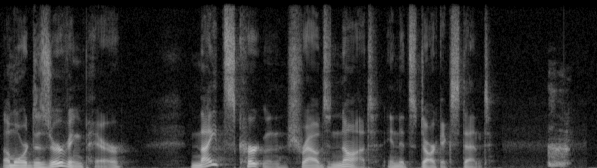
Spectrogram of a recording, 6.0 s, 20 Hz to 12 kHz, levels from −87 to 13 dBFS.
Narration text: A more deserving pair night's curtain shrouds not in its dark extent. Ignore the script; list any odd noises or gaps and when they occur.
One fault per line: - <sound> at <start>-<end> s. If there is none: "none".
- throat clearing at 5.5-5.8 s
